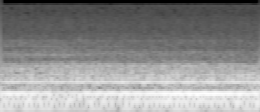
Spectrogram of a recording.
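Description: A car with its door left open idles with a steady, low engine rumble and hum that holds at a constant level throughout, with no voices and no other distinct sounds.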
